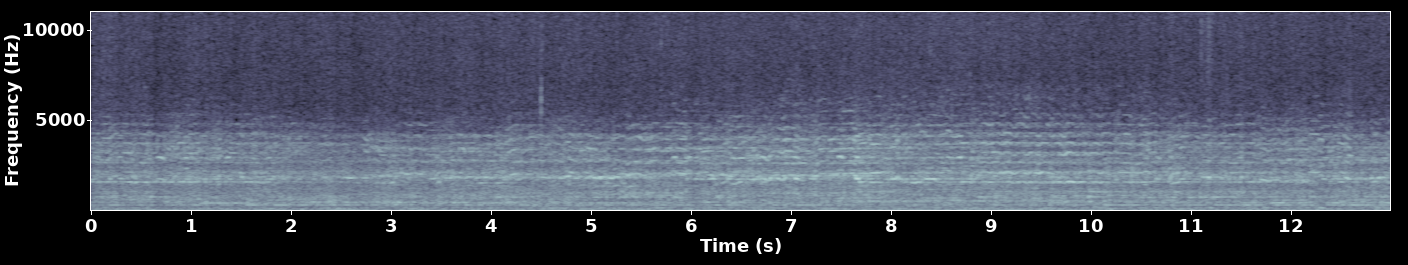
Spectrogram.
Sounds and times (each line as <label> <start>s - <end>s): Wedding music (tapé) 0.0s - 12.9s
Wind 0.0s - 12.9s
